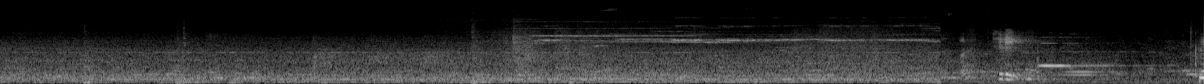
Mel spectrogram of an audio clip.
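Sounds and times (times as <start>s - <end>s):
train coaches rumbling: 0.0s - 10.3s
metal wheel squeal: 5.2s - 9.4s.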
